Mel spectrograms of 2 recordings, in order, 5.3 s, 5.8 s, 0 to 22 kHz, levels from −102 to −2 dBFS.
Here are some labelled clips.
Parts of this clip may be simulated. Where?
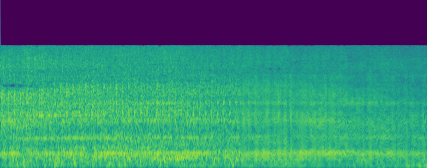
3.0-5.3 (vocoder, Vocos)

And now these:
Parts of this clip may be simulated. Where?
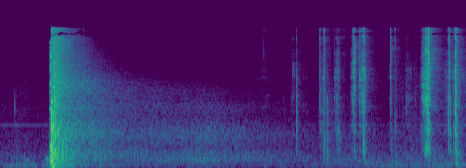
none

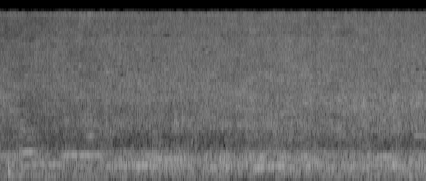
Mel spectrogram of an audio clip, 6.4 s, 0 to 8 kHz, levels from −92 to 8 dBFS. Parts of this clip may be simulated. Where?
0.0-1.7 (codec, SNAC); 3.4-5.6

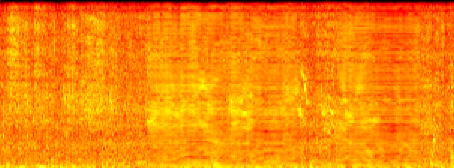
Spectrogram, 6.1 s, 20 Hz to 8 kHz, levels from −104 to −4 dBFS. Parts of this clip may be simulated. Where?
2.0-4.0 (vocoder, HiFi-GAN); 4.5-5.6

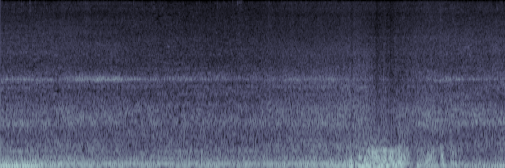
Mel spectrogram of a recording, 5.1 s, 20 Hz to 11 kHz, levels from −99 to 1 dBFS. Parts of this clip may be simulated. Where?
0.6-1.3 (autoencoder, DAC-VAE); 2.6-4.5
